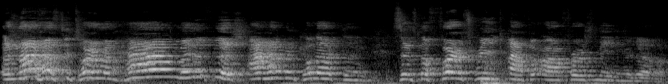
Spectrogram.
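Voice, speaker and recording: A high, put-on character voice at a moderate pace with clear echo. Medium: actual play. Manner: gushing, bubbly.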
